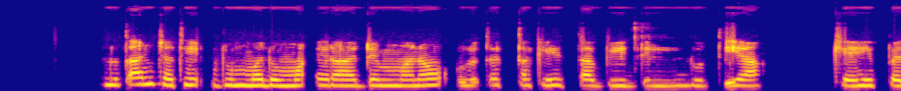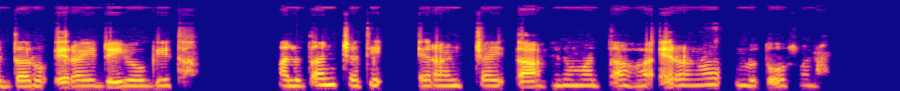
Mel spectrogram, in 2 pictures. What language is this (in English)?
Wolaytta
